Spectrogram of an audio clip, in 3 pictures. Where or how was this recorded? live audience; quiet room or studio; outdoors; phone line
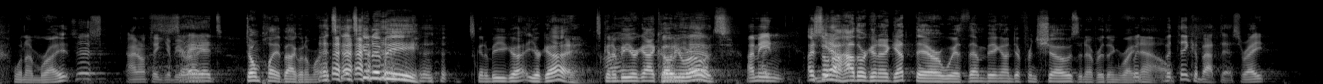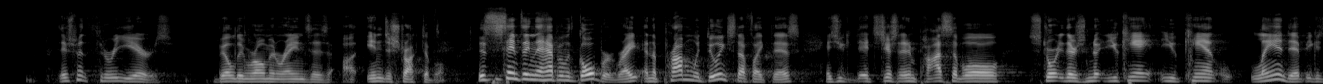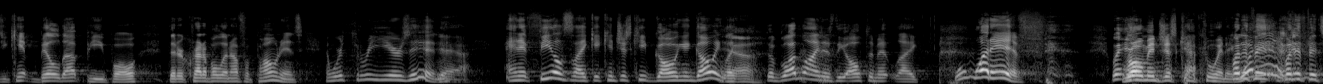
live audience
